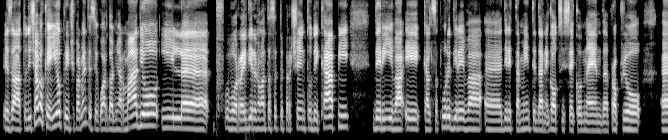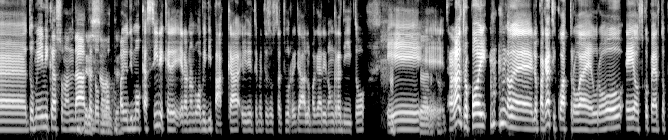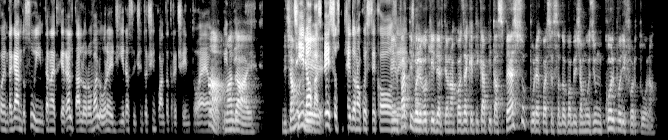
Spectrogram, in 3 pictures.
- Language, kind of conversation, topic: Italian, podcast, La sostenibilità conta nelle tue scelte d’abbigliamento?
- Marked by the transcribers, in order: lip trill; "deriva" said as "direva"; in English: "second hand"; other background noise; chuckle; throat clearing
